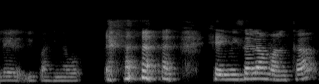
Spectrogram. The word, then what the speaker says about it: Geimy: cómo te pueden contactar Salamanca mi nombre se escribe con g y es una historia que pueden leer en mi página web Je Salamanca y me pueden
